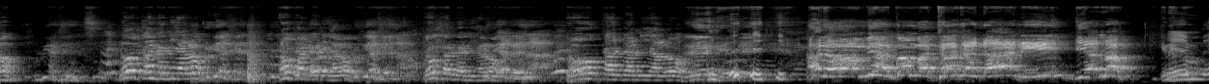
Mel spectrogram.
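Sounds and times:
voices shouting together: 0:08.0 - 0:11.4.

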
